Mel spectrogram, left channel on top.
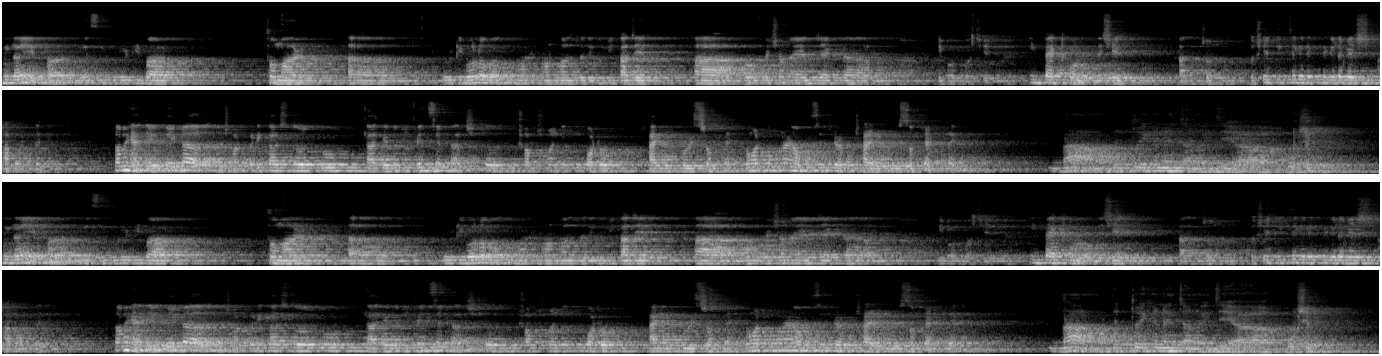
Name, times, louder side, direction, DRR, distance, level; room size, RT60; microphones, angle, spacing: voice 1, 0.0-1.7 2.6-3.0 3.5-3.9 4.4-6.4 6.9-8.7 9.0-11.2 11.8-14.0 14.9-19.9 20.2-23.5, left 1 dB, 85° left, 1 dB, 1.8 m, -19 dB
voice 2, 24.2-26.9, right 1 dB, 85° right, -1 dB, 2.1 m, -21 dB
18.0 x 11.5 x 3.6 m, 2.1 s
head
